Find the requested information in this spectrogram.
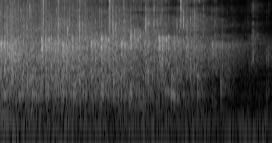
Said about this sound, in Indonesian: Boleh tepuk tangan buat hamba Tuhan yang luar biasa.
